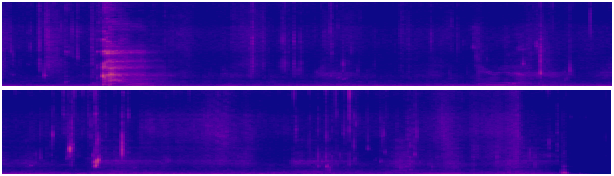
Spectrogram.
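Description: Water sloshing and dripping around a landing net as a lightning trout is held in the shallows and let go, over a steady low rumble. A short voice-like sound comes about a second in, and the sound cuts off at the end.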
